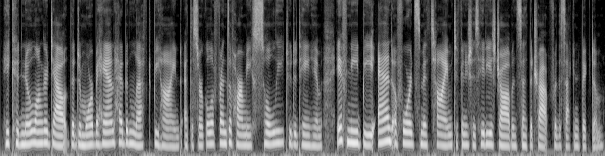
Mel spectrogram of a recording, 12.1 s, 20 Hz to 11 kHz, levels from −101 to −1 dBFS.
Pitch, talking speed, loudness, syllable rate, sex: 190 Hz, 215 wpm, -18 LUFS, 5.0 syllables/s, female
